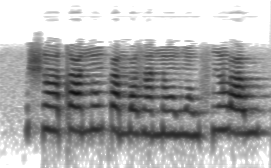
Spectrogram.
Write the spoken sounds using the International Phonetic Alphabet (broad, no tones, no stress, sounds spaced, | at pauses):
ʃ ɔ̃ w tˤ i w n ɔ̃ k ɑ m ɔ zˤ ɑ̃ n ɔ̃ v ɔ̃ w f ĩ lˠ ɑ w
